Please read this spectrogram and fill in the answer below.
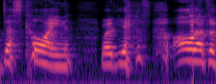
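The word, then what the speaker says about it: D'Ascoyne: says sounds like a cryptocurrency for weebs called desk coin yes it is pronounced dust coin but yes oh that's a good one oh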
